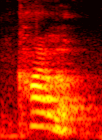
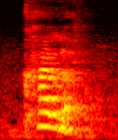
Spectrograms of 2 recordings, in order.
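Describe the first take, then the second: The two takes are said the same way.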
